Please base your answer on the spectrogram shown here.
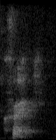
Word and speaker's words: creek: water flow through ultimately that all right it's pronounced crick whatever anyway so this crick running through the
